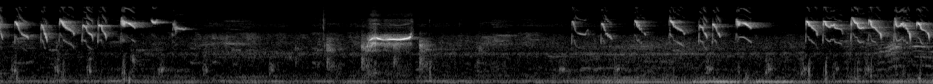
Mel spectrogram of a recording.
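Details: White-eye, called pleci, in ngalas-style song used as a master recording for training birds: rapid runs of high, sharply descending chips, a single drawn-out whistle near the middle, then renewed chip runs.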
